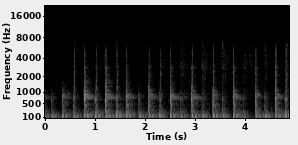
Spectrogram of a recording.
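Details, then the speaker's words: Front wheel bearing on a Land Rover Discovery 3, car raised on stands: rapid hollow clunks, two or three a second, as the wheel is rocked top to bottom, same play and noise at every hand position, confirming a worn wheel bearing rather than a steering tie-rod end. "这里很明显我这里不管手搭在哪个角度发出的噪音和它的松动程度都是一样的我就可以确定这个轮的车轮轴承是有问题的"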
